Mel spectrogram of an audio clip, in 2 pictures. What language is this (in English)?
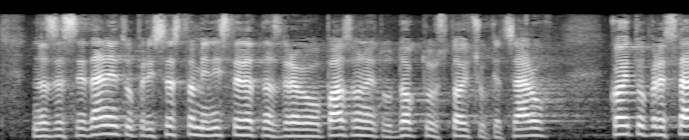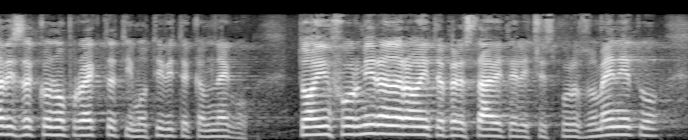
Bulgarian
